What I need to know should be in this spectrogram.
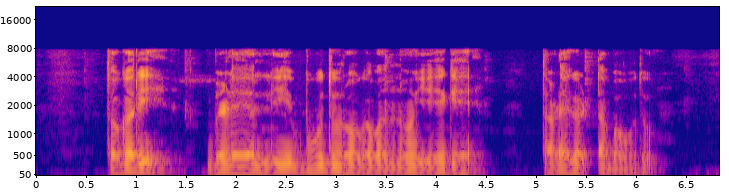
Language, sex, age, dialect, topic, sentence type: Kannada, male, 18-24, Coastal/Dakshin, agriculture, question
